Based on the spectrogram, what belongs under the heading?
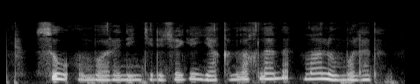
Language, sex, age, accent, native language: Uzbek, female, 18-24, Qashqadaryo, Uzbek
